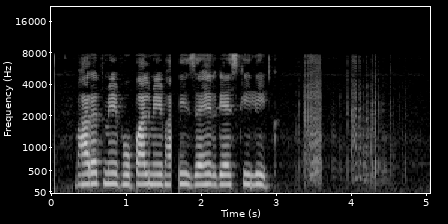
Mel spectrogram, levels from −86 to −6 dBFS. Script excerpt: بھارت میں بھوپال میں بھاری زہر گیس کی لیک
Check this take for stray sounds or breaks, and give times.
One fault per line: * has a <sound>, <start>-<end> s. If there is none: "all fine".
* has a dropout, 1.6-1.7 s
* has a squeak, 3.3-4.8 s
